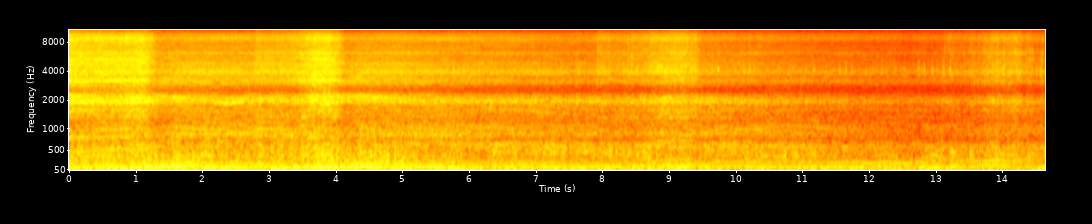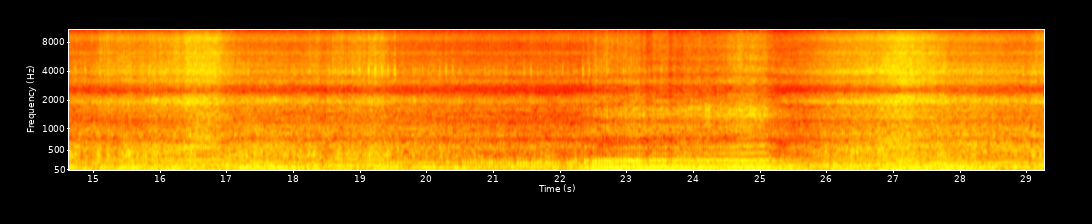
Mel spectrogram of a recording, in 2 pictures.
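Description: Honda CRF450RL dual-sport motorcycle's single-cylinder four-stroke engine running under way on a gravel trail, the throttle easing and opening so the note swells and dips, with a louder stretch of throttle about three-quarters of the way through.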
